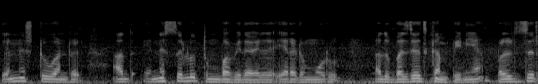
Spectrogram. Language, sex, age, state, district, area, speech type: Kannada, male, 18-30, Karnataka, Dakshina Kannada, rural, spontaneous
